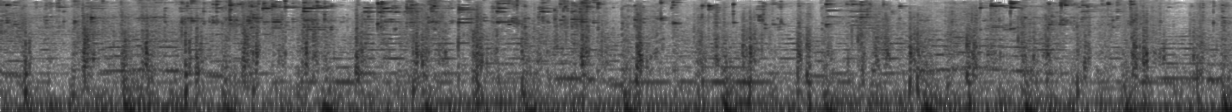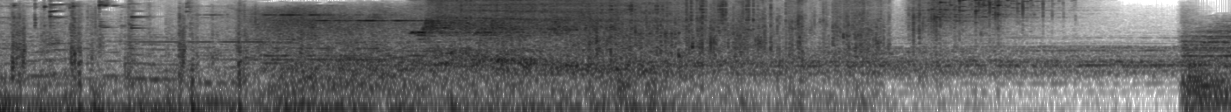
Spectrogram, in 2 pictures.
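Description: Epic orchestral battle music with fast, driving percussion. About seven and a half seconds in, it gives way to a swelling rush of noise that fades and grows quieter towards the end.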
